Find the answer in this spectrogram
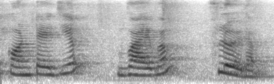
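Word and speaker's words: contagium vivum fluidum: और तो सिंपली इन्होंने ये कहा गया बेटा कि कॉन्टेजियम वाइवम फ्लूइडम बेटा इट इज़ a Latin word जिसको हम लोग प्रोनाउंस करेंगे कॉन्टेजियम वाइवम फ्लूइडम।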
